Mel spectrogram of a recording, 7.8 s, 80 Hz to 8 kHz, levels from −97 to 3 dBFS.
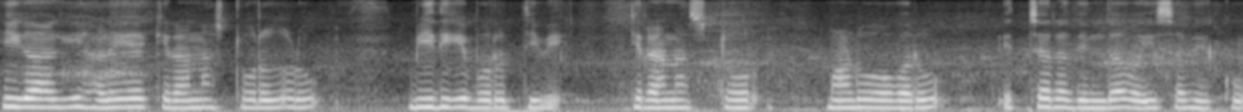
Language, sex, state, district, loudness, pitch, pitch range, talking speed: Kannada, female, Karnataka, Bijapur, -15 LUFS, 200 Hz, 195-215 Hz, 90 wpm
